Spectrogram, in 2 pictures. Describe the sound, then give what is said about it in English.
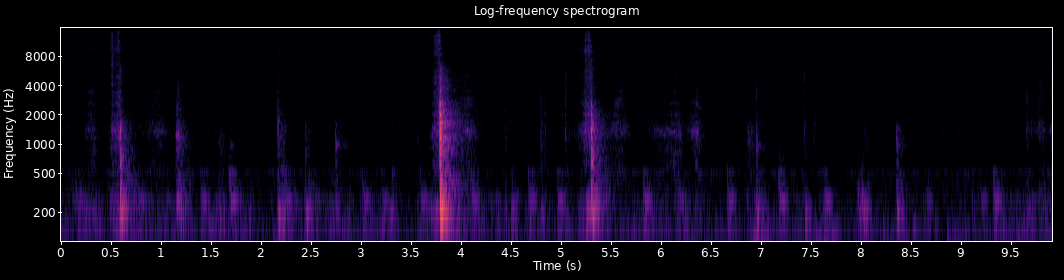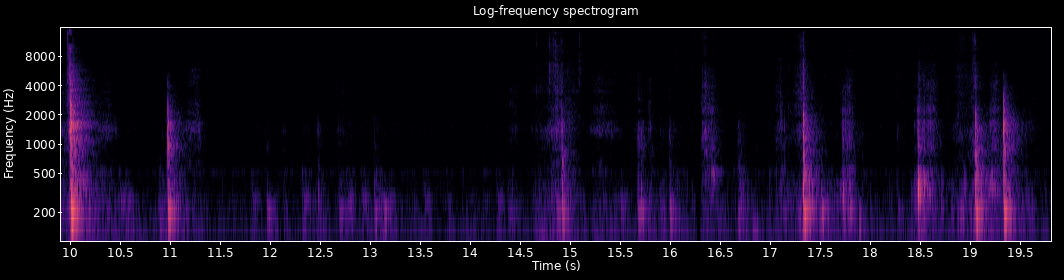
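A knife cuts carrots into thin slices for a nabe hot pot, crisp cuts tapping against a cutting board at an uneven pace, with sharp individual chops separated by short pauses and a low steady hum behind them. Nobody speaks. “So I just like cut them up into thin little slices, and it's really good in there.”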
